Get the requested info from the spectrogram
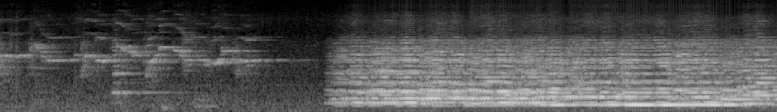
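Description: A soft, high melody of short notes, then a brief pause about three seconds in, after which a violin starts playing loud, sustained bowed notes.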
